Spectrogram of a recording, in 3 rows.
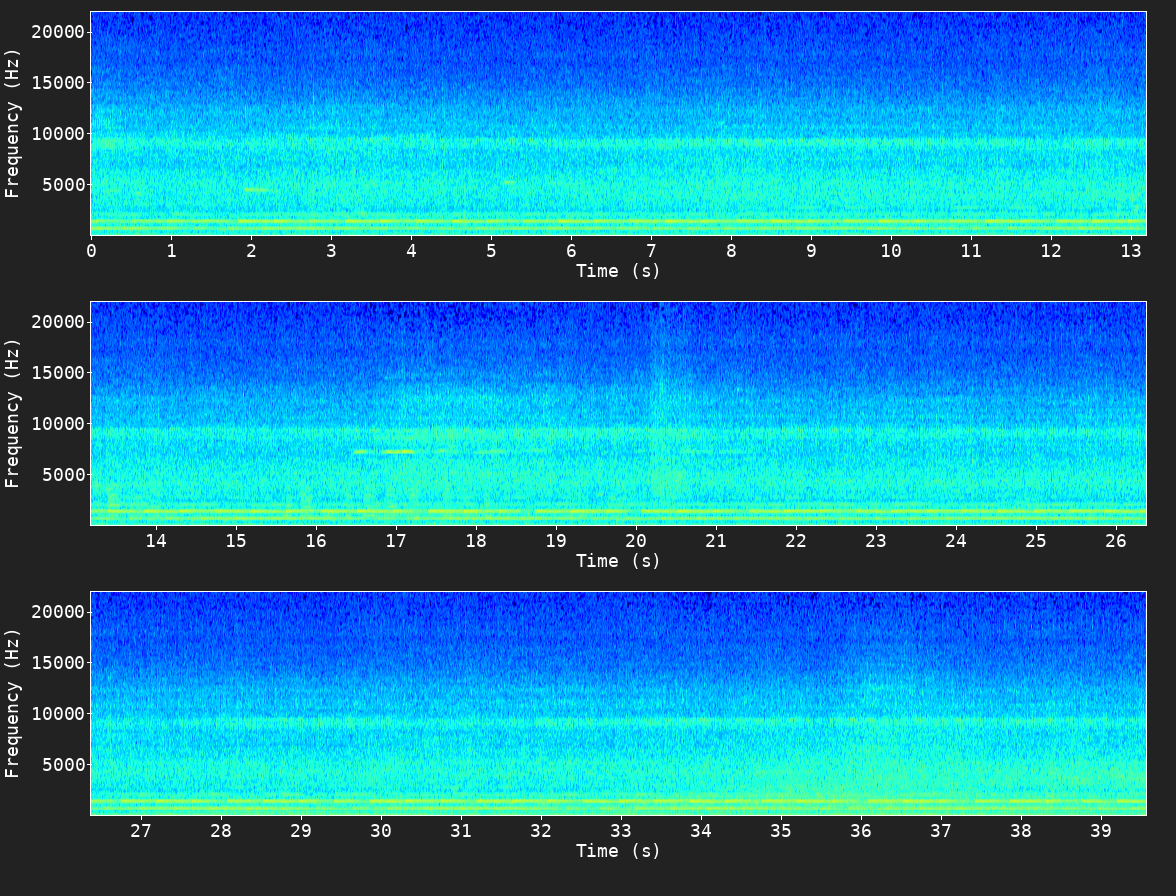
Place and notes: Zuoying - Level crossing
Warning tone, Train traveling through, Traffic Noise, Rode NT4+Zoom H4n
